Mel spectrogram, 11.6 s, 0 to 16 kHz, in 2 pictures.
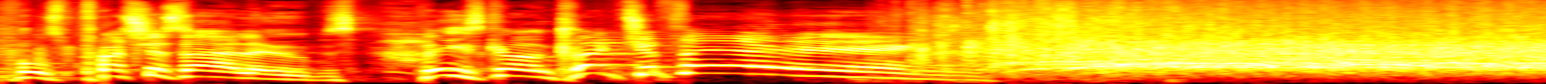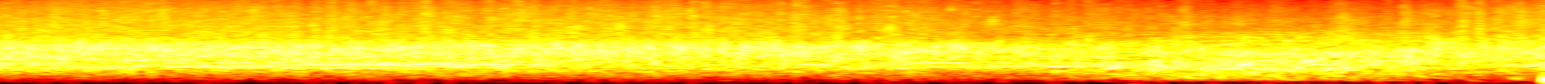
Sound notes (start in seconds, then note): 5.4 cheers and applause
